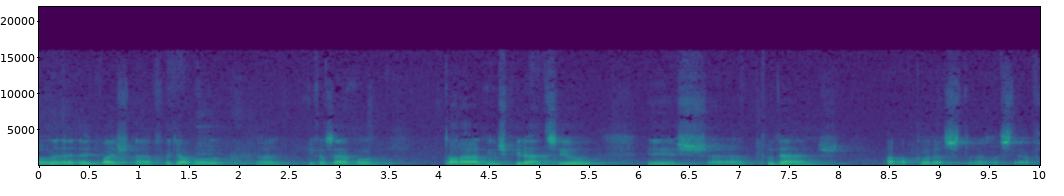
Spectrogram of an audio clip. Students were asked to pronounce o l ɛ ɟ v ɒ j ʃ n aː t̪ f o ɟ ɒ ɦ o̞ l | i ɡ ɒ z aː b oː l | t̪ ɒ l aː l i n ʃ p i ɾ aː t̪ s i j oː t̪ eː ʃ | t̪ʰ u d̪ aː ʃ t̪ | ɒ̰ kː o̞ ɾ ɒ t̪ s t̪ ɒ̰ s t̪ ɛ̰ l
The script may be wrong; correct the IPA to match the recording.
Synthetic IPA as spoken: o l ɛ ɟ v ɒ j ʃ n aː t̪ h o ɟ ɒ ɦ o̞ l | i ɡ ɒ z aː b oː l | t̪ ɒ l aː l i n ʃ p i ɾ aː t̪ s i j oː t̪ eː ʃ | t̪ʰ u d̪ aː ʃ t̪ | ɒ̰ kː o̞ ɾ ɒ s t̪ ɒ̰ s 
